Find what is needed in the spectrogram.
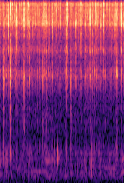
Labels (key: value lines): label: biophony, cascading saw
recorder: HydroMoth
